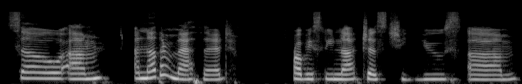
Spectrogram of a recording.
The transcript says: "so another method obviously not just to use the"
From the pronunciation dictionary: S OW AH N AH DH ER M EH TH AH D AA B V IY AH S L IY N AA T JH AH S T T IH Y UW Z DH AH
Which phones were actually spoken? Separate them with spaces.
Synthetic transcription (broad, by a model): S OW AH N AH DH ER M EH TH AH D AA B V IY AH S L IY N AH T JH AH S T T IH Y UW Z AH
